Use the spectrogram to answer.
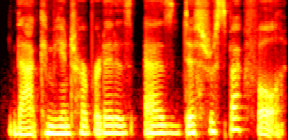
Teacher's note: as disrespectful that can be can is reduced to can again the T in that is also almost dropped so she just goes for the next sound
